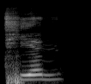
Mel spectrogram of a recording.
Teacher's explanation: it is first tone as I've said high and steady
